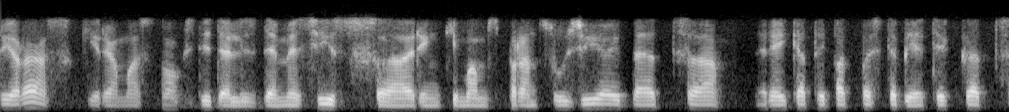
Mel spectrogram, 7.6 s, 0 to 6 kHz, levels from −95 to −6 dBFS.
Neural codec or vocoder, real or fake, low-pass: none; real; 5.4 kHz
